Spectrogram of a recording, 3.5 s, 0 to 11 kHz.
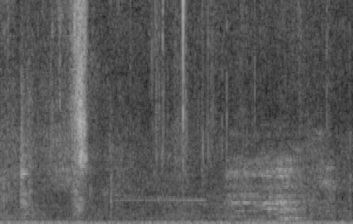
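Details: Black cattle over two years old with four teeth, live weight 237 kg, prepared for the Qurbani sacrifice; a faint, drawn-out moo with stacked harmonics rises near the end over a steady low hum and distant noise.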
